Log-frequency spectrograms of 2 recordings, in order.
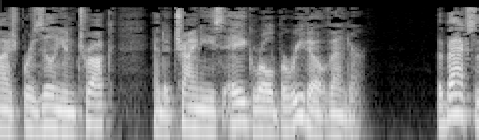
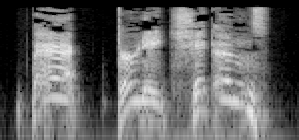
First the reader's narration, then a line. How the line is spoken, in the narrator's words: he bellowed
